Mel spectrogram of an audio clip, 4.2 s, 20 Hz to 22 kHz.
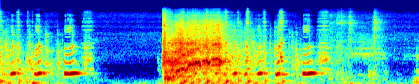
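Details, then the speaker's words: Husqvarna YTH22V46 riding mower after adjusting excessive valve clearance: starter chugs over evenly without hanging up, engine catches and fires; low-speed compression release working, normal cranking and start. "okay so now what we're having here is that with those valves closer this side is not locking up like it was before that low speed compression release is able to release there and it's able to while this thing's going slow it's able to turn the unit over"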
